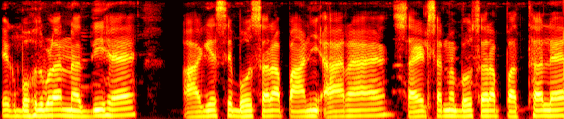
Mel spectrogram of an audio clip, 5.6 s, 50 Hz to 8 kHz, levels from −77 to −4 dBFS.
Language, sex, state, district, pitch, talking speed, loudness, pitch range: Hindi, male, Jharkhand, Deoghar, 135 Hz, 200 wpm, -14 LUFS, 130-145 Hz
